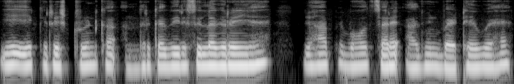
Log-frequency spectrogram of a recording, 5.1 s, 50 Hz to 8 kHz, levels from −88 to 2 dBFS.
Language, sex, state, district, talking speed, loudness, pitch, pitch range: Hindi, male, Jharkhand, Palamu, 210 wpm, -16 LUFS, 150 Hz, 145-155 Hz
